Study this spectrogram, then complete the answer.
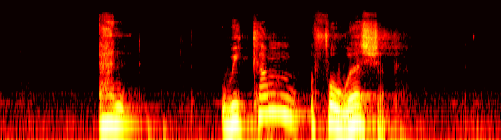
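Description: A man speaks through a loudspeaker in a large room.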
